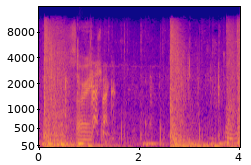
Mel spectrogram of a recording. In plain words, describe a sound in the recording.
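Rapid gunshots fire.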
